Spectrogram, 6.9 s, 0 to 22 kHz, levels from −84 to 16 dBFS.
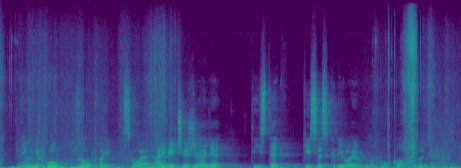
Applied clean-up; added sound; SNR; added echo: none; Zipper (clothing); -1 dB; none.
